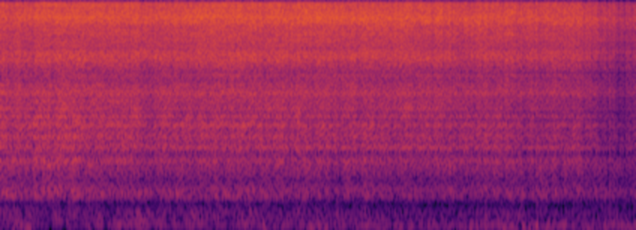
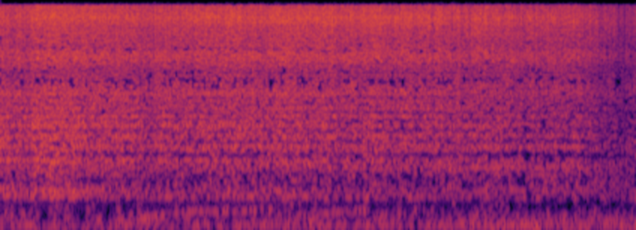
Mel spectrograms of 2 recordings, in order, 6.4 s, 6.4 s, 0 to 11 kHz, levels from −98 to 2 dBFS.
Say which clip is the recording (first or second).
second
